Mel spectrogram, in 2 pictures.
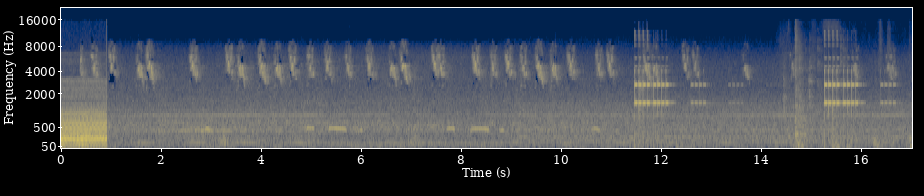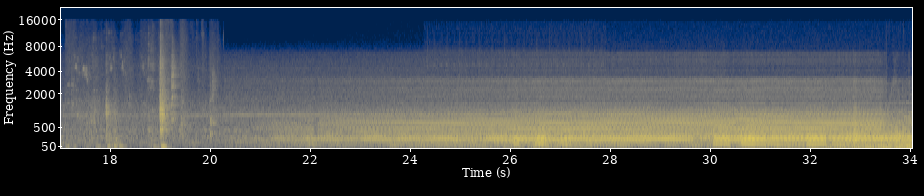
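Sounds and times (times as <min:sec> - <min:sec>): bird chirping: 0:00.4 - 0:13.9, 0:14.5 - 0:18.8
electronic two-tone ring: 0:11.5 - 0:13.7, 0:15.3 - 0:16.8.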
